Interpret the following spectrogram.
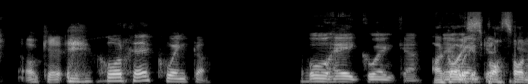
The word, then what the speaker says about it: Cuenca: everyone watching that still doesn't know how we pronounce our new signings name go for it it's full name okay quena quena I got spot on last week well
